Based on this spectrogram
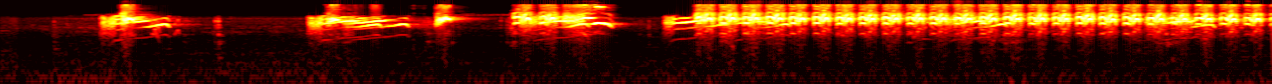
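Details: Bird-attracting sogon lure: three spaced bursts of high, curving chirps, then a continuous rapid high trill lasting about three seconds.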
